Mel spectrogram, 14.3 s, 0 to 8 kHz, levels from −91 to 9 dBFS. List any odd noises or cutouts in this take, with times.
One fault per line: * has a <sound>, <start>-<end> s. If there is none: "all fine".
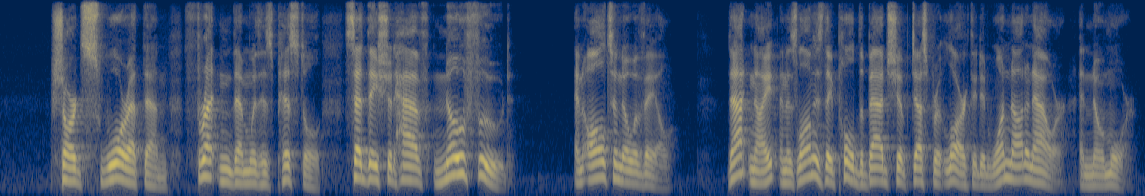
all fine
